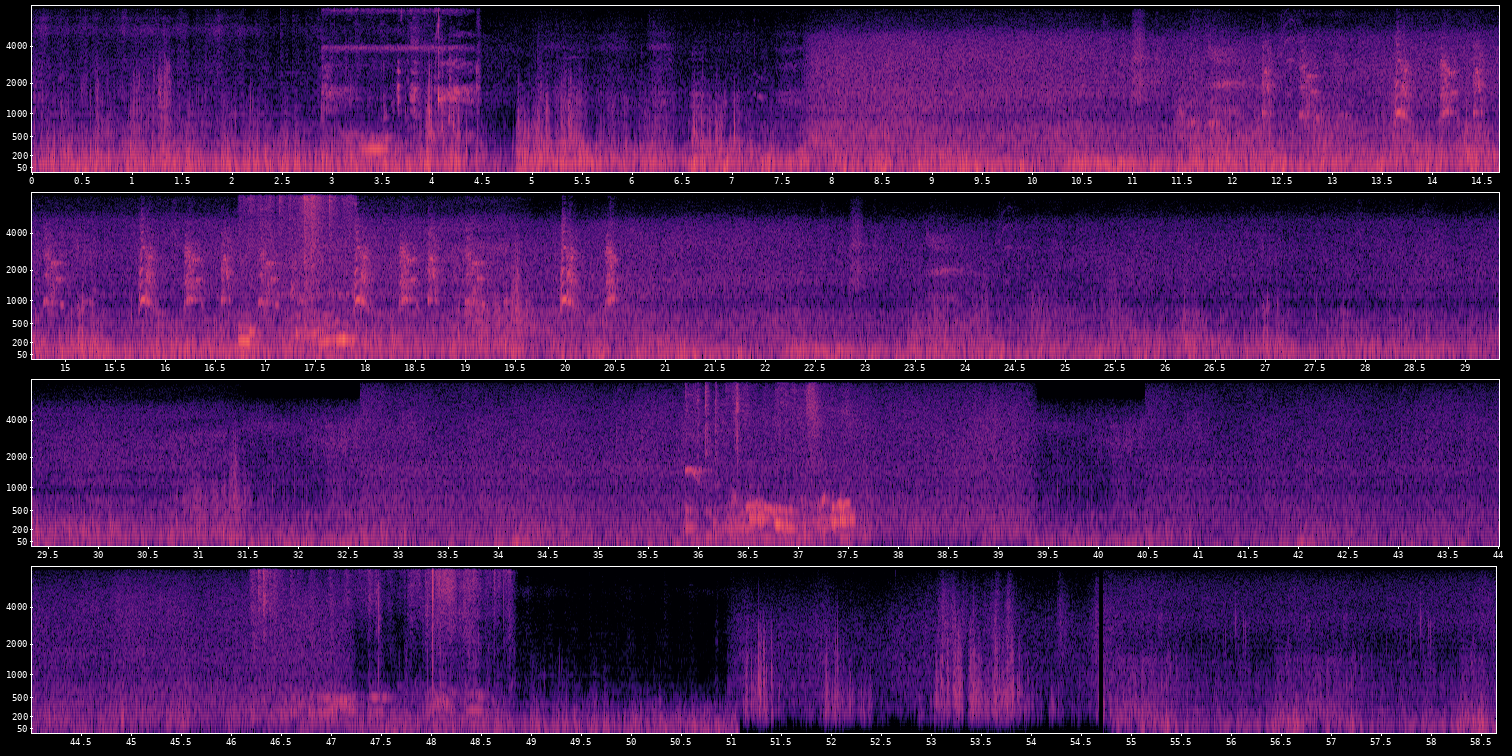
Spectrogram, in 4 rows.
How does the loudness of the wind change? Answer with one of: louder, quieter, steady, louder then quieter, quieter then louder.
quieter.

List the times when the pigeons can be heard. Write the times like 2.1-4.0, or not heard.
2.9-4.5, 16.7-17.9, 35.9-37.6, 46.1-48.8.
